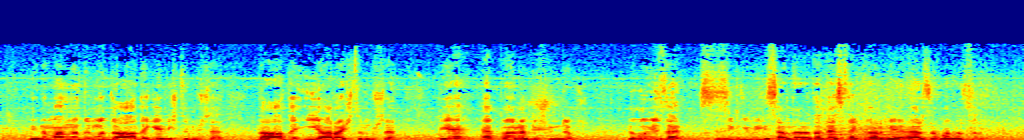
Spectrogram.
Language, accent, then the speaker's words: Turkish; İzmir, Turkey; İzmirliyim. Emekliyim.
